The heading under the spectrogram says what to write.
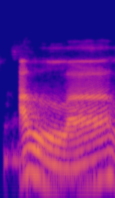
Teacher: Kemudian mim sukun bertemu dengan huruf alif, bacaan idhar safawi dibaca jelas. Allah, lamnya dibaca double, ada tasdidnya. Lam fathah alif, mat tobi'i, panjang 2 harokat.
